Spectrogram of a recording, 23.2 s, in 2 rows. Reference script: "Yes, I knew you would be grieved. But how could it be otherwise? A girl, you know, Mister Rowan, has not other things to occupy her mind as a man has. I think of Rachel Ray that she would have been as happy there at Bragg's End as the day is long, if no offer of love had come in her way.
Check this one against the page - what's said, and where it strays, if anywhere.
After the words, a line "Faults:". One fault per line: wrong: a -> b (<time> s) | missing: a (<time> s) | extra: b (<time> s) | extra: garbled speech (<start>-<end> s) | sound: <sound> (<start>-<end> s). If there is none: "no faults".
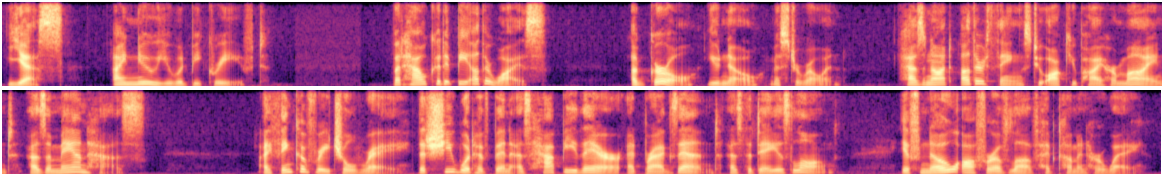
"Yes, I knew you would be grieved. But how could it be otherwise? A girl, you know, Mister Rowan, has not other things to occupy her mind as a man has. I think of Rachel Ray that she would have been as happy there at Bragg's End as the day is long, if no offer of love had come in her way.
Faults:
no faults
